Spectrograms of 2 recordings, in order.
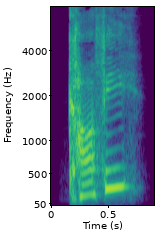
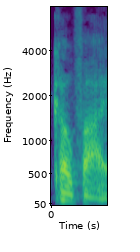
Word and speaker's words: Ko-fi: Coffee? – That's called Ko-Fi is how it's pronounced, according to them.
